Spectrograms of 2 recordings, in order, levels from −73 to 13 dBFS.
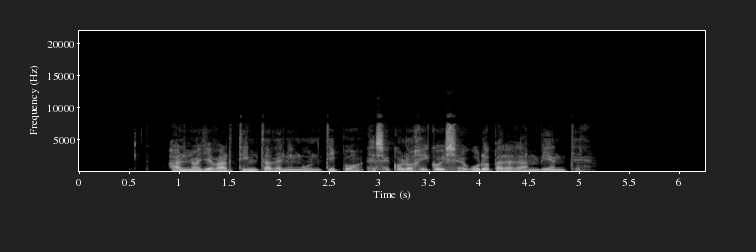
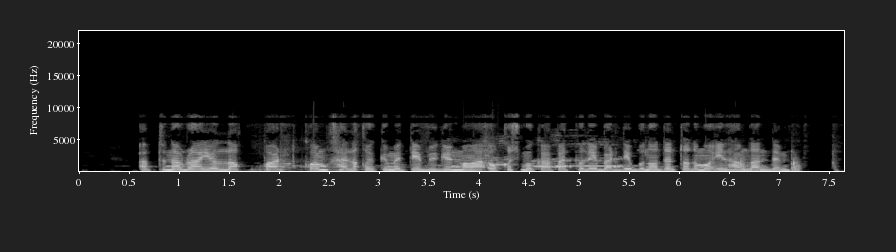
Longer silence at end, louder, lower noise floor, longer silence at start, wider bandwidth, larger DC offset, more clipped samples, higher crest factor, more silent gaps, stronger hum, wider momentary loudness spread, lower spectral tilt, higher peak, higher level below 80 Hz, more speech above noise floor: first, 1.15 s vs 0.05 s; second, -21 LUFS vs -14 LUFS; first, -88 dBFS vs -62 dBFS; first, 0.9 s vs 0.6 s; about the same, 9.4 kHz vs 9.4 kHz; neither; neither; first, 20 dB vs 14 dB; neither; neither; first, 9 LU vs 6 LU; about the same, -4.5 dB/octave vs -4 dB/octave; about the same, -2 dBFS vs 0 dBFS; about the same, -62 dBFS vs -64 dBFS; first, 67 dB vs 48 dB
